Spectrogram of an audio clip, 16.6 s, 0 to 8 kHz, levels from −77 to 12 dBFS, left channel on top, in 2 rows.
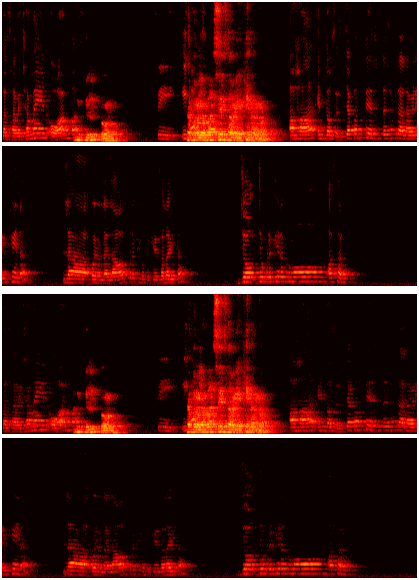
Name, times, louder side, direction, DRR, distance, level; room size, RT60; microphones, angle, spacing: voice 1, 0.0-1.5 3.1-4.0 5.7-8.8 9.5-11.9 13.0-15.2, left 2 dB, 90° left, 6 dB, 0.3 m, -36 dB
voice 2, 1.4-2.3 3.7-5.3, equal, 30° right, -3 dB, 0.7 m, -23 dB
2.9 x 2.3 x 2.4 m, 0.77 s
head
